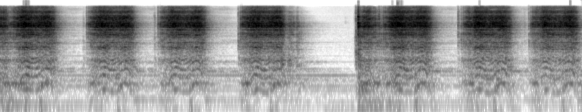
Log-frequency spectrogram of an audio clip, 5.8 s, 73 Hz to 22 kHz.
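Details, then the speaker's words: Onan CCKA engine on a Red Gravely 450, roughly 45-year-old OEM starter with sticking Bendix gear: short, labored whirring cranking bursts about once a second with gaps, engine never catches; slow crank, no start, owner blames tired starter and replaces it. "yeah things dead I need a new started that's simple"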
